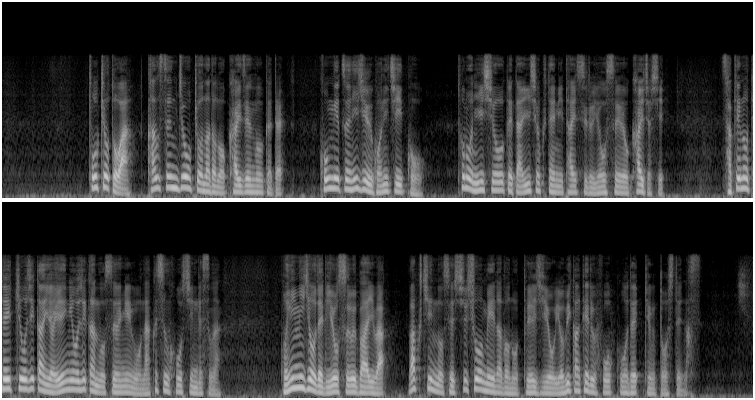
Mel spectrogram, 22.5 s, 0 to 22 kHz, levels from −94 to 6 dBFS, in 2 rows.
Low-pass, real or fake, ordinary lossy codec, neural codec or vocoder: 7.2 kHz; fake; none; codec, 16 kHz, 1 kbps, FunCodec, trained on Chinese and English, 50 frames a second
